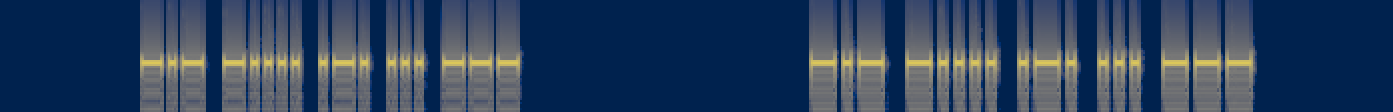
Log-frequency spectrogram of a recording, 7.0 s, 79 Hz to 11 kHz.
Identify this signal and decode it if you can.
Morse code, heard as a keyed tone, about 36 wpm, 700 Hz. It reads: K6RSO K6RSO
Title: Speed Racing - USA 1x3 Call Signs 30wpm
